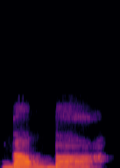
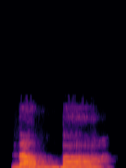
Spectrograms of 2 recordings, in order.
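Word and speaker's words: ナンバー: p o la B un ejemplo de esta palabra sería namba namba con Aunque tiene sonido tiene la m vamos a sustituirlo por la m y decimos namba namba que en inglés significa número number con esto vimos también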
